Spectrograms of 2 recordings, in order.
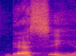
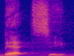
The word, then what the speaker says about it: Bessie: Bessie, am I saying it right? Not Betsy, Bessie.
